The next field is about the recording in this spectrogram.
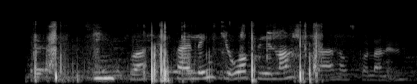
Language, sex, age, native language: Icelandic, female, 11, Icelandic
